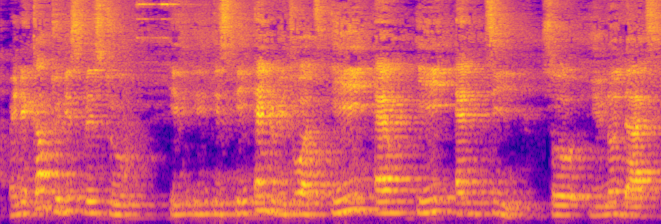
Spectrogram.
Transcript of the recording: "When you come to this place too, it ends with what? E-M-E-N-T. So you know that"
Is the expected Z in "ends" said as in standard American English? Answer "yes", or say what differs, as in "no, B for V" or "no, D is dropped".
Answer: no, Z is dropped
